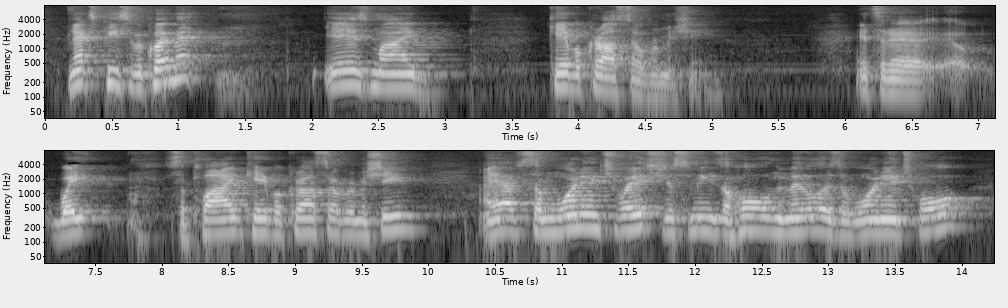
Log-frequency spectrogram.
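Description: A man speaks at a moderate pace with long, frequent pauses and ordinary pitch variation. Room echo is audible over a quiet background. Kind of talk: casual vlog chat. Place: gym. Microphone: phone near.

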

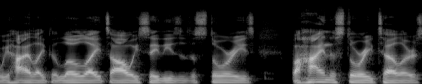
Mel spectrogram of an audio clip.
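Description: The speaker has a Baltimore accent and talks at a fairly quick pace. The background is quiet. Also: man. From Maryland. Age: 50s. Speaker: podcast host and comedian. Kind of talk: promotional announcement; casual chat. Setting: studio. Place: studio. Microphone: studio mic.

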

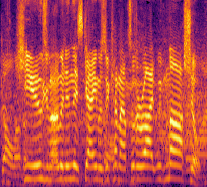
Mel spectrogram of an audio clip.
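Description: A man speaks in a raised, projected voice, high-pitched for a man and excited in tone. Noticeable background noise runs under him. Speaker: rugby league match commentator. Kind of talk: sports commentary. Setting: stadium match commentary, over live play. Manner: excited, rising energy at tries.

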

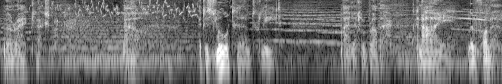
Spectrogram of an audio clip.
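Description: Over clear background music, a man does a put-on character voice, low-pitched with vocal fry and big pitch swings, at a fairly slow pace with long, frequent pauses.

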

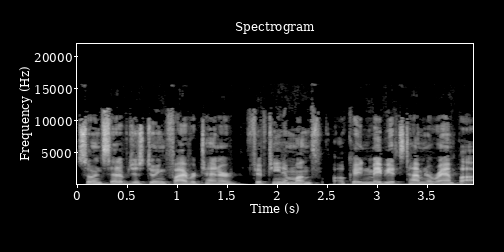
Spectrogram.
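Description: Vocal fry in a man's voice, captured in a very clean recording with a silent background. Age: 30s. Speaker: real estate investment company owner. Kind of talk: interview.

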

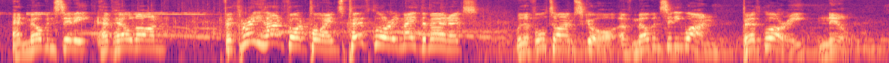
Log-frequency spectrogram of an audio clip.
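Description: A high-pitched man's voice in an Australian accent, with very wide pitch swings and crowd noise in the background. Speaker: football play-by-play commentator. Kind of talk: live play-by-play football match commentary. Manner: rapid-fire breathless narration, rising with excitement at chances; punchy clipped calls of player names and passes.

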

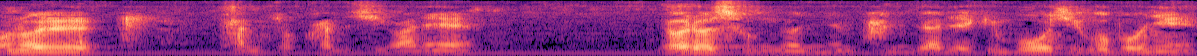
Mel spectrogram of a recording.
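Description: Over light background noise, a man speaks at a very slow pace with long, frequent pauses and big swings in loudness. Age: 80s+. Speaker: pastor. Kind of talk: sermon. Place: church. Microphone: podium.

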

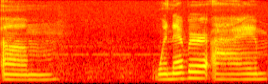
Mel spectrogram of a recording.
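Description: Light background noise sits behind a woman's voice. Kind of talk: casual vlog chat. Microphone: phone near.

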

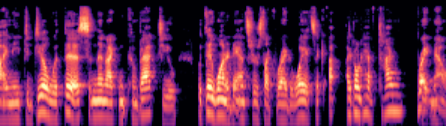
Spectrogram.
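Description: In an American accent, a woman speaks at a very deep, low pitch and a fairly quick pace with hardly any pauses, her tone dark and mellow, on a very clean recording with a silent background. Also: ordinary pitch variation. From Los Angeles area, California (early childhood Long Island, New York). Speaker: retired police officer. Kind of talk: interview storytelling.

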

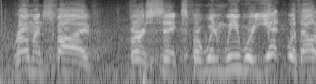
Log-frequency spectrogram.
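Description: Light background noise sits under a very slow delivery in a monotone, flat intonation. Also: man. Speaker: street preacher. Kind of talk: open-air street sermon, quoting King James scripture and urging passersby. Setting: outdoors on a university campus. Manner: impassioned, emphatic, repeating refrains like "died for the ungodly"; direct, confrontational address to listeners as "friend". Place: street.

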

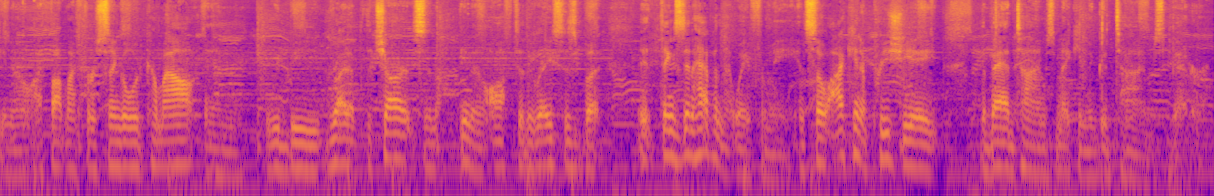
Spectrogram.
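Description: Clear music plays in the background. A man talks at a moderate pace in a fairly low pitch. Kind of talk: interview answer. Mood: upbeat, reflective. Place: studio.

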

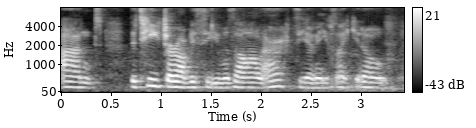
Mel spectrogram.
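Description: A woman with an Irish accent speaks very fast over light background noise. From Ireland. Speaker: podcast co-host. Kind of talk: casual chat. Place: home room. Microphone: studio mic.

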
